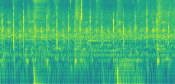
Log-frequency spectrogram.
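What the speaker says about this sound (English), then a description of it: "I could listen to the sound of footsteps in this game, like, forever" Steady run of footsteps in a Terraforming-style game, crisp taps falling in quick regular rhythm with a few heavier thuds, close and clear with no talk.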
